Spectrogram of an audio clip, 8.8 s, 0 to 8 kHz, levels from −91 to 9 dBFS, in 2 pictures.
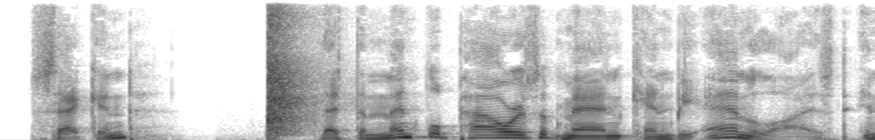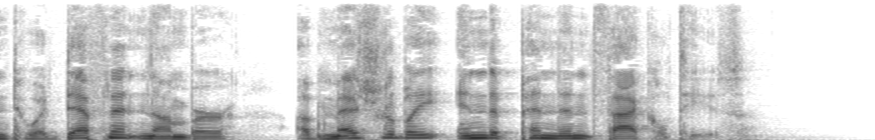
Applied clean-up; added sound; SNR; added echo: none; Clapping; 6 dB; none.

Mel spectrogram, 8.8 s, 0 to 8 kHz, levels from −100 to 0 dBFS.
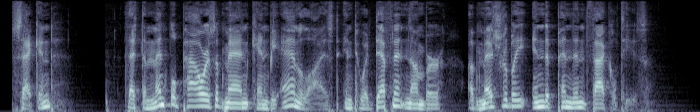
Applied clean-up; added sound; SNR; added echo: none; none; none; none.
